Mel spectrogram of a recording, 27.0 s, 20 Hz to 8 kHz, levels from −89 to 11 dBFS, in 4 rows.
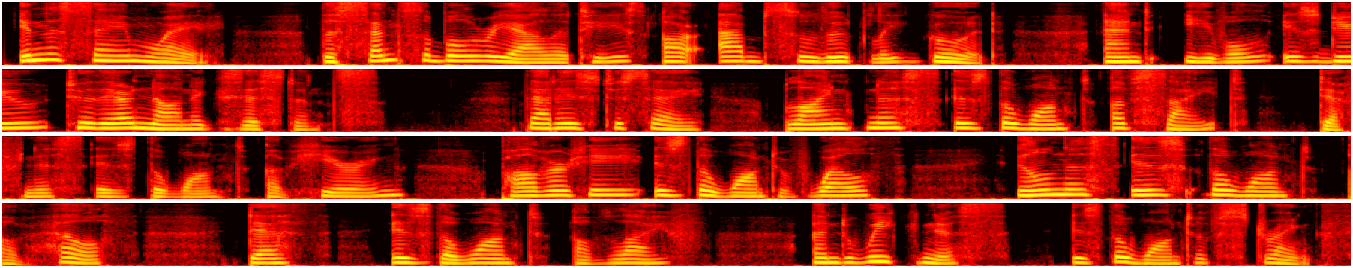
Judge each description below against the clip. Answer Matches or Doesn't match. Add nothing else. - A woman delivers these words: Matches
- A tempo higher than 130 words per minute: Doesn't match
